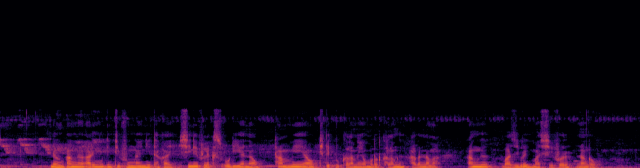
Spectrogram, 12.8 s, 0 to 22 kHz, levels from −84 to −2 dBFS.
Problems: constant background noise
